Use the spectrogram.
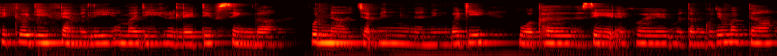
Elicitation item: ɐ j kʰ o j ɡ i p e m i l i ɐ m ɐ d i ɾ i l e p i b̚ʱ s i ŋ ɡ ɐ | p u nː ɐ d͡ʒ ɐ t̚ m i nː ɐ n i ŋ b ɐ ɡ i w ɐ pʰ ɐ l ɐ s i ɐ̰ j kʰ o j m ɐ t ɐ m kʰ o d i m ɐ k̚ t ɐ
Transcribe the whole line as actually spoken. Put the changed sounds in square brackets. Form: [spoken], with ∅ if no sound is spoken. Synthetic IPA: ɐ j kʰ o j ɡ i [pʰ] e m i l i ɐ m ɐ d i ɾ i l e [t] i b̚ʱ s i ŋ ɡ ɐ | p u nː ɐ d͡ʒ ɐ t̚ m i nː ɐ n i ŋ b ɐ ɡ i w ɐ [kʰ] ɐ l ɐ s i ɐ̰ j kʰ o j m ɐ t ɐ m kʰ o d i m ɐ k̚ t ɐ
